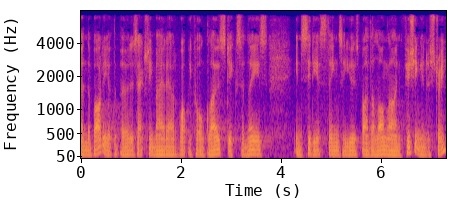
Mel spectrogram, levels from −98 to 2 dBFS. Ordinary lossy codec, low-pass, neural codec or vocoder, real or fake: MP3, 48 kbps; 7.2 kHz; none; real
